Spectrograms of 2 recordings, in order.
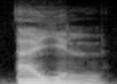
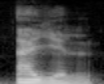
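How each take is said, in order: First: The word begins with a glottal stop. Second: The word begins with a glottal stop.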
